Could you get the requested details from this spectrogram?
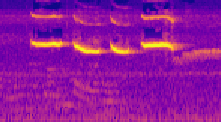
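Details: Javan fulvetta singing: a string of four pure, steady whistles of about the same high pitch, each held briefly, followed by a lower drawn-out whistle, over a low background hum.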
